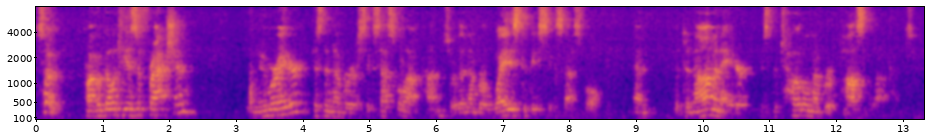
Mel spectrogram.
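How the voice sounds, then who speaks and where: A middle-aged man leads a math skills session in a campus learning center, explaining things step by step and filling pauses with "uh" and "um." He sounds set back from the microphone, and the room gives his voice a noticeable echo. A faint hum sits underneath. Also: medium pitch. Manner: unhurried, explaining step by step with frequent "uh" and "um" fillers. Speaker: math tutor. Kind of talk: live-streamed skills session lecture. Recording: roomy, mic at a distance, faint background hum.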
